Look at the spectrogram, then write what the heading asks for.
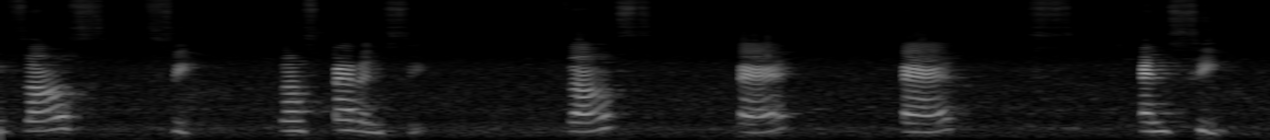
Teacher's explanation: अब यहाँ पर नोट करें पैर पर एक स्ट्रेस आ रहा है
